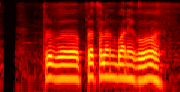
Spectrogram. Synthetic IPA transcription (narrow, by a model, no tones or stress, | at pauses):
prʌt͡sʌlʌnbʌnekoɦo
